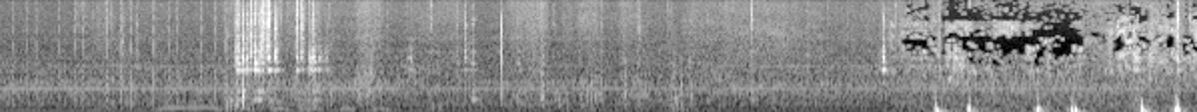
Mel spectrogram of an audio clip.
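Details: A steady low hum sits under a few clicks and a clatter, with a run of low regular thumps near the end.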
